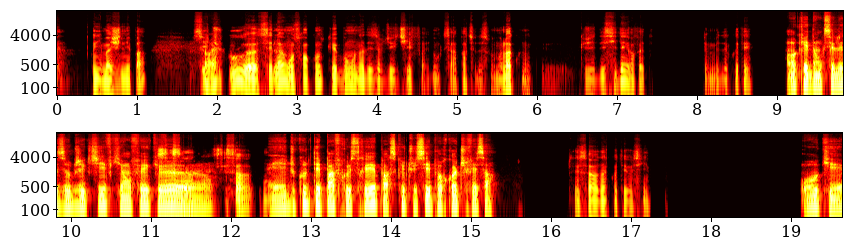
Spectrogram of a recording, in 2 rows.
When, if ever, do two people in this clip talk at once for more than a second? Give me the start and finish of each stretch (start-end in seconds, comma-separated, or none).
none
